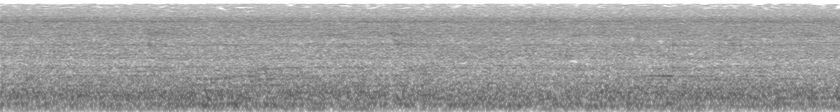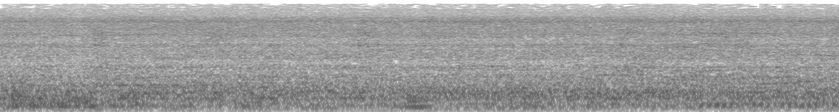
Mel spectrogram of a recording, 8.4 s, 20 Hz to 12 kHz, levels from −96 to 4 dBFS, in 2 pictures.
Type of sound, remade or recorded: recorded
